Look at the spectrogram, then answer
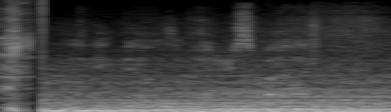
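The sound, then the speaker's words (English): Steady, loud low rumble of road noise inside a moving car, a continuous droning roar with a brief dropout near the start and muffled voices beneath it. “You weren't riding the same car I was riding in, I guess.”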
